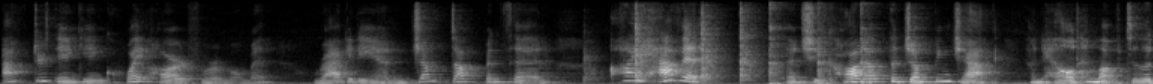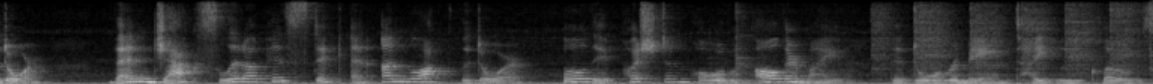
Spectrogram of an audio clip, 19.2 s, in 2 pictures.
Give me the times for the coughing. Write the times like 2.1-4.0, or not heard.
not heard.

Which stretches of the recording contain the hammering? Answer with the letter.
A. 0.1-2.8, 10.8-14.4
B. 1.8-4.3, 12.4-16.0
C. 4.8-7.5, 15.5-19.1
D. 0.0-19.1
C.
